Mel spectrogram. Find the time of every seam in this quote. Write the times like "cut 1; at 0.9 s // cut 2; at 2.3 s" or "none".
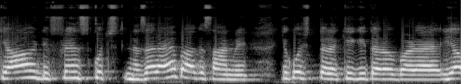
none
